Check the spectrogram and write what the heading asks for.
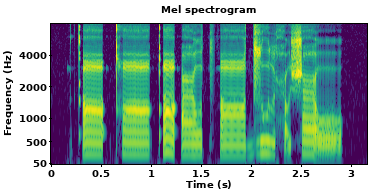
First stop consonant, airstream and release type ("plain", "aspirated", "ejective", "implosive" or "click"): ejective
